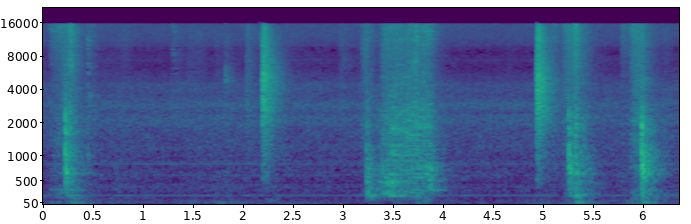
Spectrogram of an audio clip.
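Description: Chef's knife cutting an aubergine on a wooden chopping board: a drawn-out scraping slice through the flesh, then a few sharp knocks of the blade against the board as it chops.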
